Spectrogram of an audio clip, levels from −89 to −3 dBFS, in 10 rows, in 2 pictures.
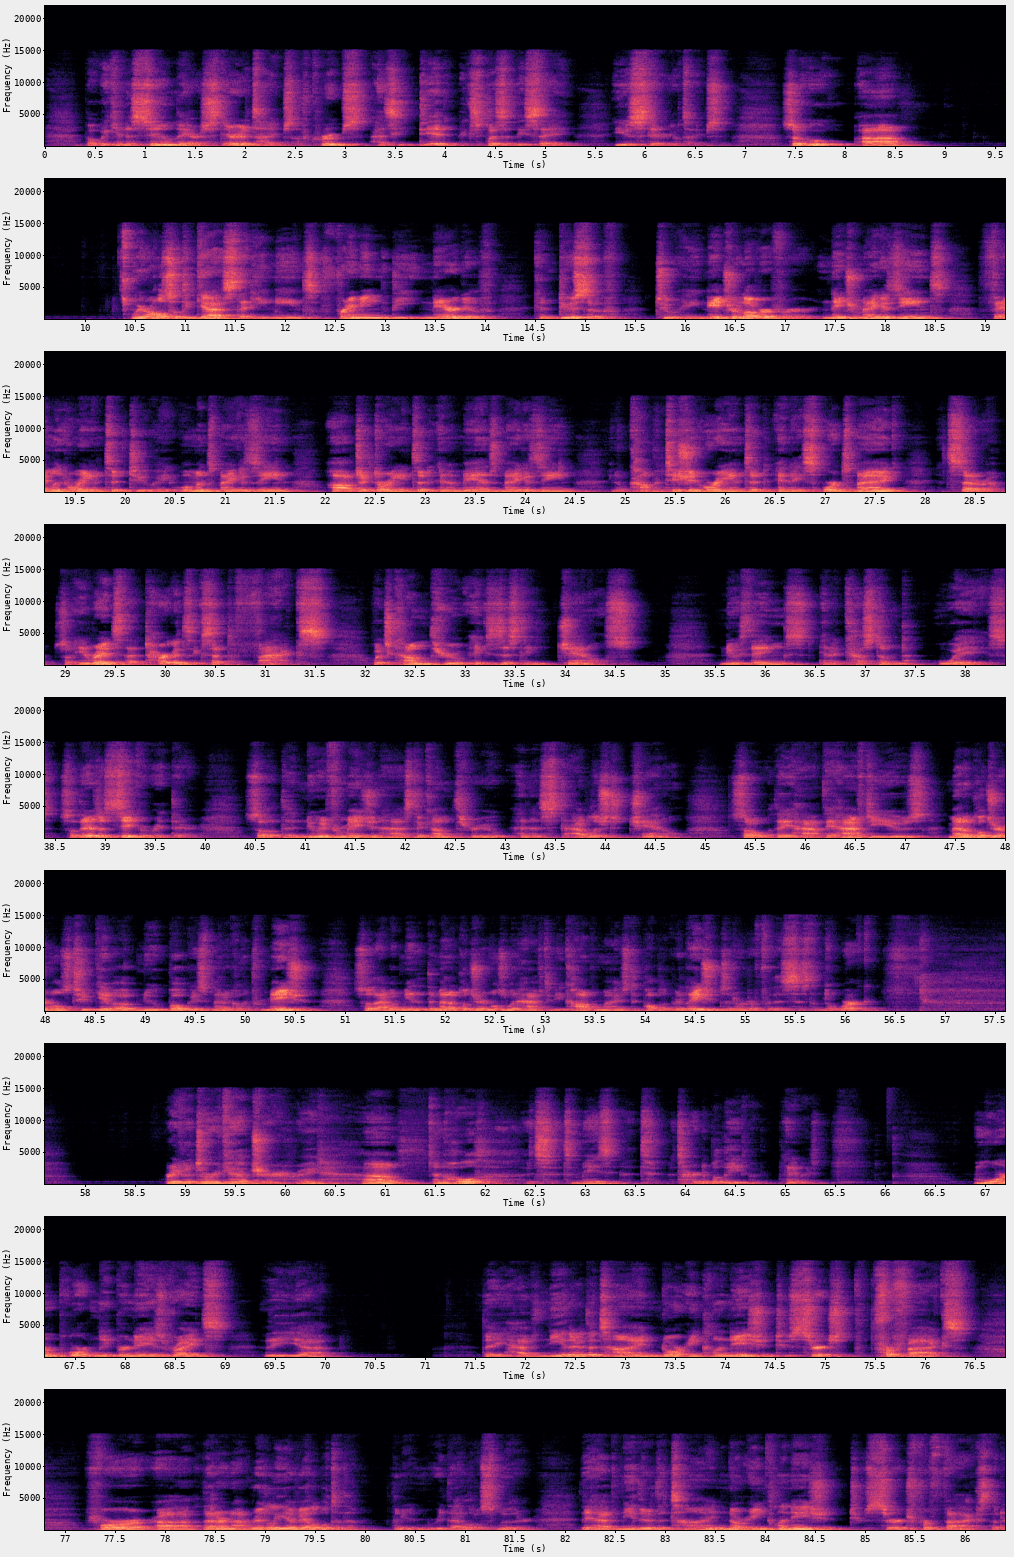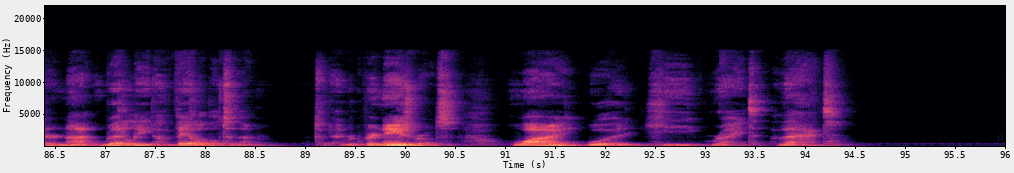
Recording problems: off-mic speech; far
room echo; noticeable; dies away in 0.4 s

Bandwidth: 15 kHz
